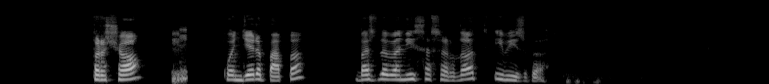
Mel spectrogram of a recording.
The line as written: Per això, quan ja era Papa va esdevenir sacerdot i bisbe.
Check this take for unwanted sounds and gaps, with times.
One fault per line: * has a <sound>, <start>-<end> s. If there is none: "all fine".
* has a laugh, 1.7-1.9 s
